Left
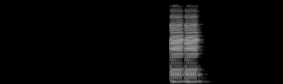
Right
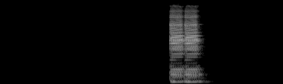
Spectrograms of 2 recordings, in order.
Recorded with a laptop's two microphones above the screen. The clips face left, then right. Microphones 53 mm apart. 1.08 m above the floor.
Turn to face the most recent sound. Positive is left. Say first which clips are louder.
# left 3 dB
turn(degrees=40)  # may be behind; listen again after turning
